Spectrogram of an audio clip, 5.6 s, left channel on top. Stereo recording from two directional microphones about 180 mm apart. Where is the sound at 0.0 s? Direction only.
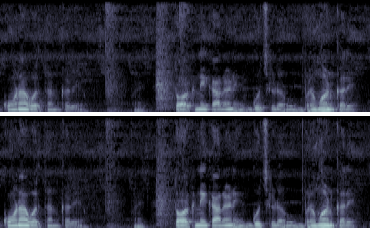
55° right (ahead or behind).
